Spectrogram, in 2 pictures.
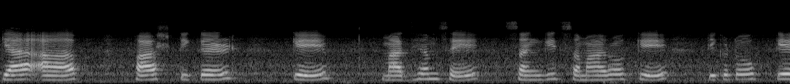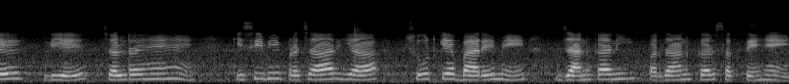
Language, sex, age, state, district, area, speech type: Hindi, female, 45-60, Madhya Pradesh, Chhindwara, rural, read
